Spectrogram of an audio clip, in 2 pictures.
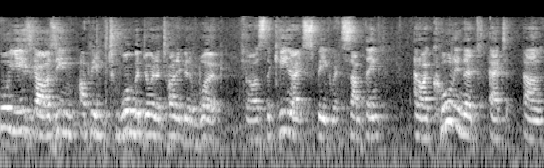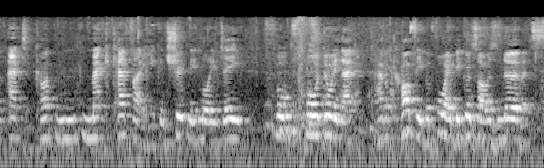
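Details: Stuttering in an adult male keynote speaker who states he has a stutter.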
